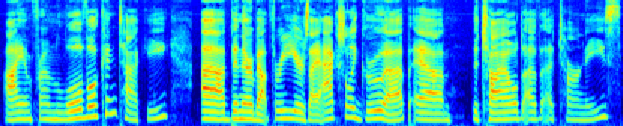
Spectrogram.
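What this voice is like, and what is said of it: Noticeable regional accent. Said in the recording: “I love your accent.”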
